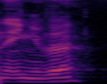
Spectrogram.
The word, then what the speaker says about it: Ingve: Yeah, so I would pronounce my name John Ingve. Okay. But I mean, I get so many variants.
